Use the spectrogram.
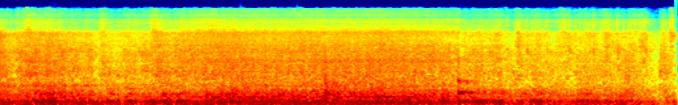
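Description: Old Buick Electra cranking without catching, a continuous loud, rough churning drone that runs steadily throughout with no voices.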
